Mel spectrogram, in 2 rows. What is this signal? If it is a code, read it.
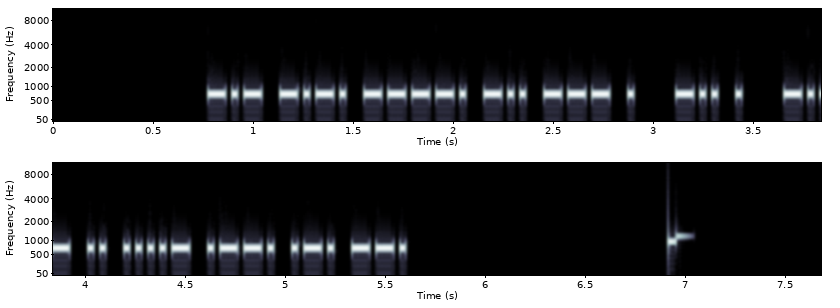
Morse code, heard as a keyed tone, about 40 wpm, 700 Hz. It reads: KC9DOE DE KI4PRG
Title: USA Callsign DE Callsign - 6 Characters - 40wpm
